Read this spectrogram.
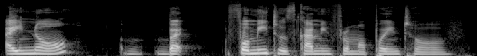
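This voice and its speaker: A woman's voice: mid-range voice, normal speed, dry recording, studio quality. A woman sharing her personal story as a podcast guest, earnest and often restarting her sentences. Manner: earnest, searching for words with frequent restarts. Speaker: podcast guest, psychology worker. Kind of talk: personal testimony in a podcast interview.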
